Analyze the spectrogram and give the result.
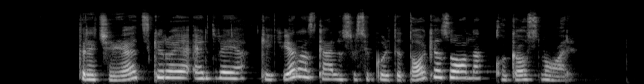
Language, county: Lithuanian, Vilnius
